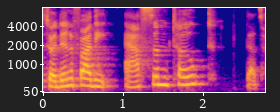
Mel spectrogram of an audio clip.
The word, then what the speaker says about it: asymptote: says to identify the asymptote that's how you say it no i'm not cussing at you it's kind of like the p is silent asim tote graph each equation and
